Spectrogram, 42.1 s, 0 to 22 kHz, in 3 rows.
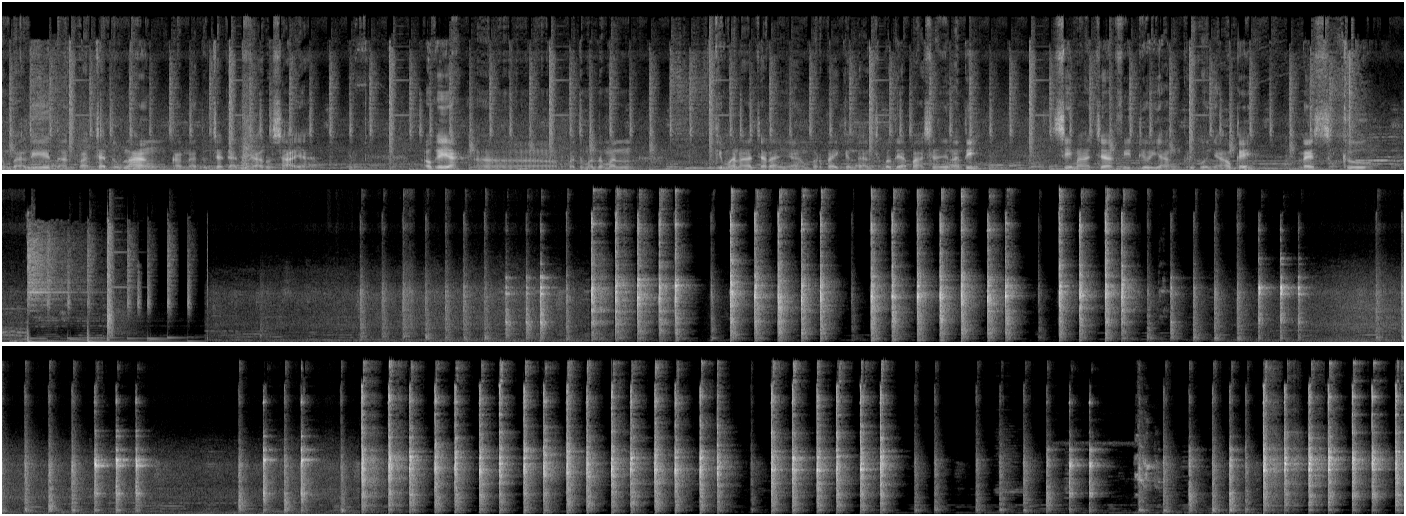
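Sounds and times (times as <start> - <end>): hammer tapping on sheet metal: 17.6 - 27.2, 27.8 - 29.6, 30.4 - 42.0.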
